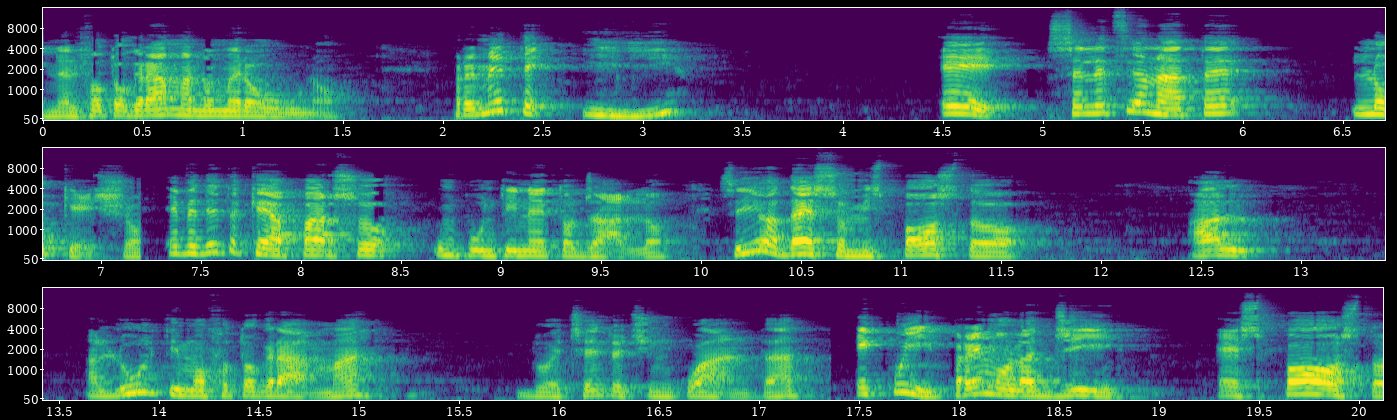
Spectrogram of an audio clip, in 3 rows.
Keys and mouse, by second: 10.0 ctrl+z, 11.7 click, 18.6 g.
